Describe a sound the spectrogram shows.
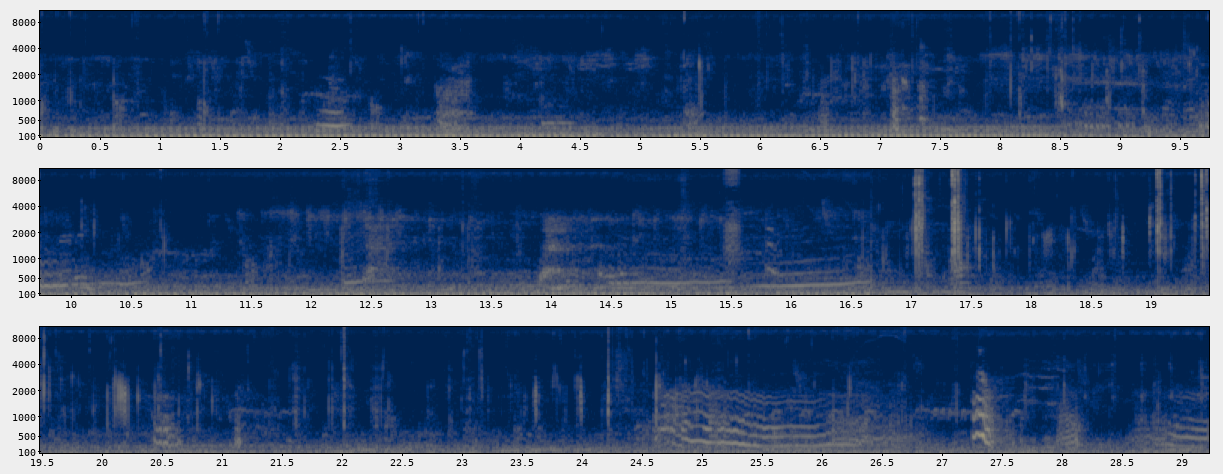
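A puppy suckles noisily at a bottle, with small wet smacks.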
